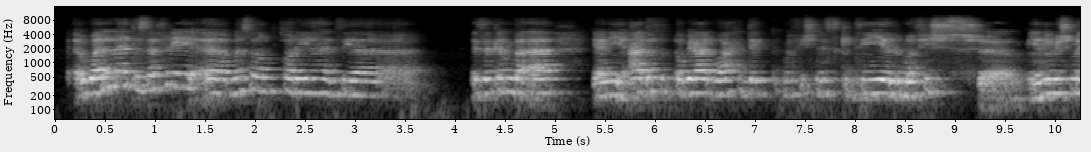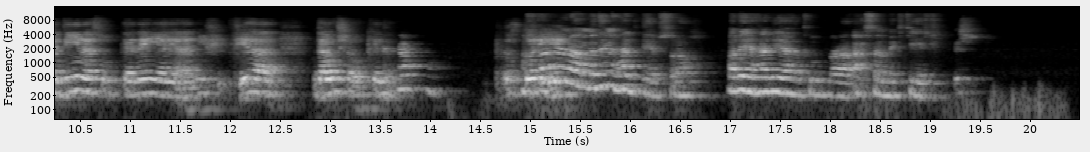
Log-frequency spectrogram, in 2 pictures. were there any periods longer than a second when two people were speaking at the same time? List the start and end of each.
none

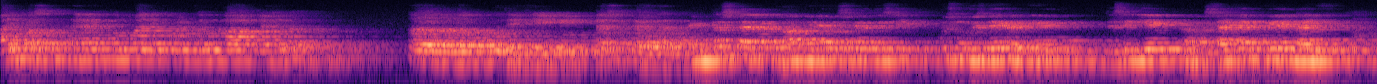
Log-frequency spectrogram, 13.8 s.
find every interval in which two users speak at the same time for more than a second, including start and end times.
none

